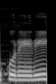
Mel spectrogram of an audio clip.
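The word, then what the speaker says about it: currere: इसको कुरेरे ही प्रोनाउंस करते हैं लैटिन भाषा के अंदर, जिसका मतलब है हमारे पास रेस कोर्स।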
